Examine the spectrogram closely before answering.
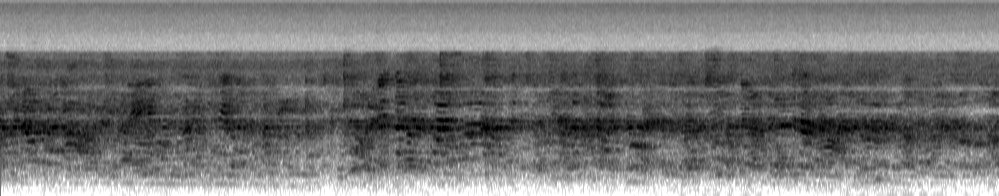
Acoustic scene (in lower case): crowded indoor space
